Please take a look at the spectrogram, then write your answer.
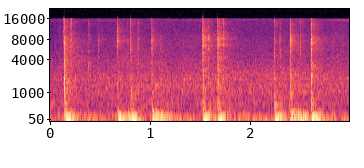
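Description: Keys on a computer keyboard clatter in quick bursts as a terminal command to install Docker is typed, the clicks close and crisp, grouped in short runs with brief pauses between them, and no voices heard.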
